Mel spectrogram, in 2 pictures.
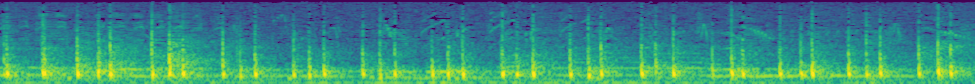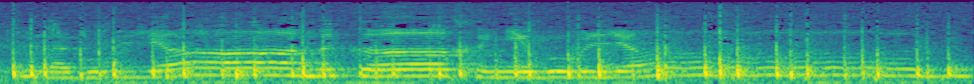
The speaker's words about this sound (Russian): Я толкнул лошадь под бока и поехал от него прочь.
